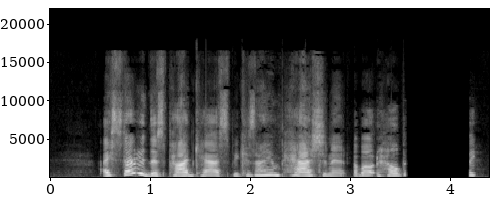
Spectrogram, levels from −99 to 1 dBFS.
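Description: A speech clip with a digital broadcast dropout: after "I am passionate about", the sound fades to silence within 8 ms at 3.56 s and returns at 4.26 s. The receiver muted on lost or corrupted frames, so 640 ms of programme is simply gone, unlike concealment, which would fill the gap.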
